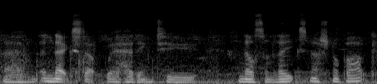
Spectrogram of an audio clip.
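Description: A man's voice: mid-range voice, fairly even intonation, normal speed, noisy background. A man casually narrating his travel vlog in an easygoing, chatty way, with filler words. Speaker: travel vlogger. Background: background music.

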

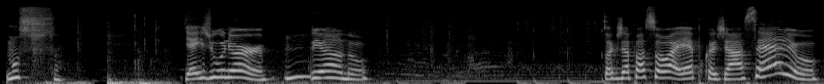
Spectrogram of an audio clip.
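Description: A high-pitched Brazilian woman streamer in a loose, playful live chat. She greets viewers by name and giggles whenever her tongue trips over a twister. Soft music plays faintly behind her. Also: lively intonation, slow pace, long pauses. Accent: Brazilian Portuguese.

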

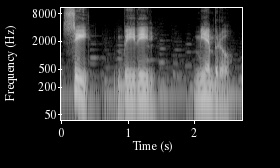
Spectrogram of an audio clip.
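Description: A Spanish YouTuber in his twenties, with an accent from Spain, gives casual, jokey reaction commentary and repeats words for effect. His mid-range voice is extremely slow with a sharp edge, recorded close on a desk condenser mic in a small indoor bedroom over soft background music.

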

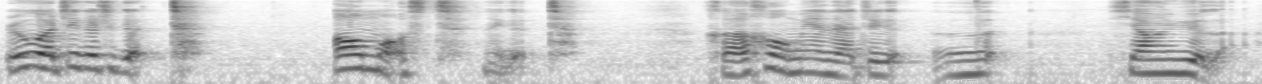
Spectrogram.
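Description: A woman teaching English pronunciation, explaining rules in Chinese and slowly repeating English example words. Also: medium pitch, a bit bright. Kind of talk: language lesson.

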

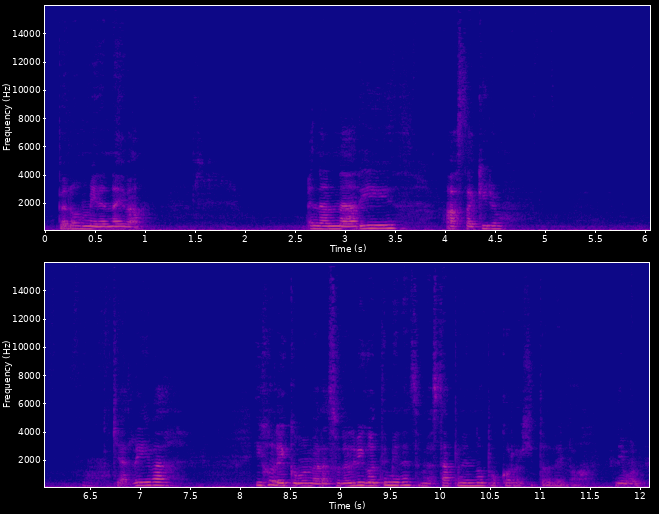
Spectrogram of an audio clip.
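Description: Mexican woman chatting away to viewers, playful, sounds far from the mic, bit of hiss. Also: mid-range voice. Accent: Mexican Spanish. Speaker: beauty vlogger. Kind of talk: casual chat while applying a face mask. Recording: echoey room, mic far off, faint noise.

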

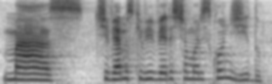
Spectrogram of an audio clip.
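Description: A woman's voice: on the high side, steady tone, normal speed, fairly bright tone, lightly acted. A woman playing an earnest young pregnant woman in forbidden love in a radio soap opera. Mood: anxious confession.

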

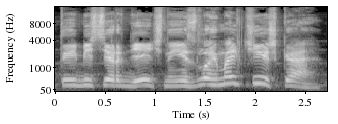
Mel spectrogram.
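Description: A man voicing a sinister female spirit in a mirror, slow, loud and menacing. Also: high-pitched, faint music behind, pitched above the performer's own voice.

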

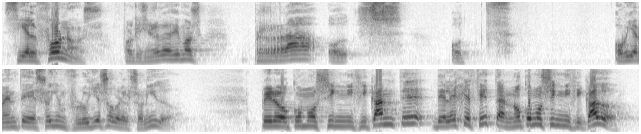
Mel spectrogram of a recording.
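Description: Emphatic man lecturing, slightly high voice. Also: expressive, normal speed, a little mellow. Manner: emphatic, argumentative, repeats words for stress. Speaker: philosophy of music lecturer. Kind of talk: university lecture. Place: large lecture hall.

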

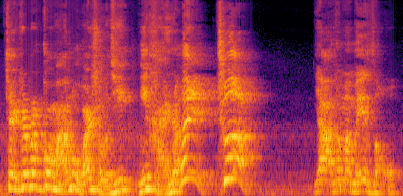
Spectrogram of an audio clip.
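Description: Middle-aged man, blunt and salty, high lively voice, roomy sound from a distant mic. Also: very fast. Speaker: football coach and commentator. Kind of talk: casual monologue.

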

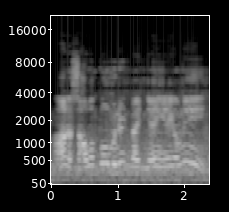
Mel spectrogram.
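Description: High-voiced Groningen man chatting while driving. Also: fairly even intonation, quick pace, highs cut off, background noise. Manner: rambling, chatty, asks himself questions and trails off. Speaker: vlogger. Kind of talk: casual running commentary while driving. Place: inside a moving vehicle.

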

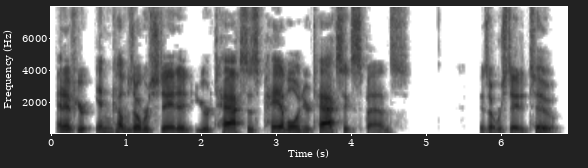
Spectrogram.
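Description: A man who instructs in accounting narrates a screen-recorded tutorial, proceeding methodically step by step. He sounds expressive and fairly bright, speaking in a mid-range voice at a measured pace.

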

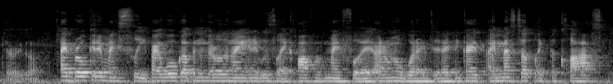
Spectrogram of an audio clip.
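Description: A woman's voice: low voice, level tone, racing, a bit bright, faint music behind. A young adult woman with a lisp and whistling s sounds, chatting casually as a vlogger at home into a camera mic. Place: rooms inside a house. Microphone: camera mic at about arm's length. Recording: echoey room with clear background noise.

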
